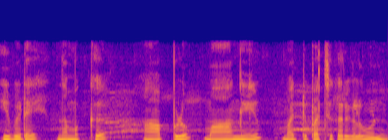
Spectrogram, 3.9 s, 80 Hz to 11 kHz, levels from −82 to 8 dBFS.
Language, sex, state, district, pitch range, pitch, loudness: Malayalam, female, Kerala, Kozhikode, 205-240 Hz, 220 Hz, -17 LUFS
